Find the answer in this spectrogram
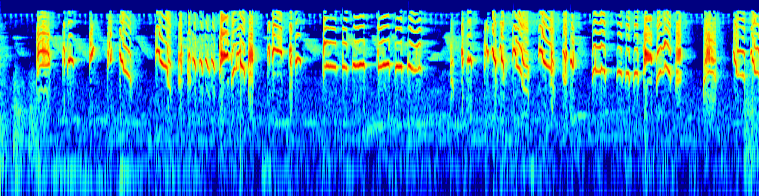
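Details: Dakun white-eye in long rolling song, showing off its full repertoire. High, fast twittering of slurred and trilled notes in quick bursts with tiny gaps; quiet background.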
